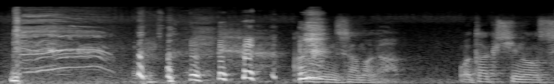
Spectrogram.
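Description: Young men laugh together into close microphones.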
